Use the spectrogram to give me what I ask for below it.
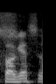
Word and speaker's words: Bogus: Sierra Bogus, is that how to pronounce it? It's Sierra Bogus. – Bogus, oops, sorry.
